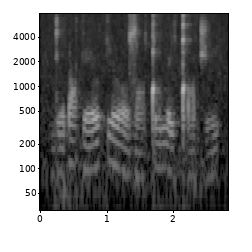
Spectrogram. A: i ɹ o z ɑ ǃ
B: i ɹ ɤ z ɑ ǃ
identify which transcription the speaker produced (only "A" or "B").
A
